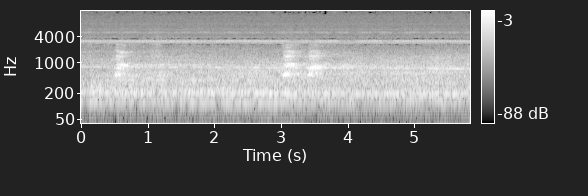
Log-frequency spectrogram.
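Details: Night recording from 7 October 2018 of Rex the dog running about: one short bark early, then a quick double bark a few seconds later, against a constant droning hum.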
